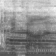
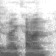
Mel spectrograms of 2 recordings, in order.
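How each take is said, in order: First: The word is said with a British pronunciation. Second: The word is said with an American pronunciation. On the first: This is how people overseas say it. "people across the pond say Nikon" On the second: This is how people locally say it. "people here say Nikon"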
